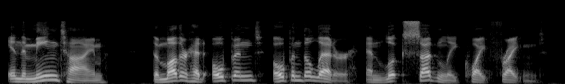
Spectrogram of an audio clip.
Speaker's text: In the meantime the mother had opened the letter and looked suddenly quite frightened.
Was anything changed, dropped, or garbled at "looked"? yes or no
no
